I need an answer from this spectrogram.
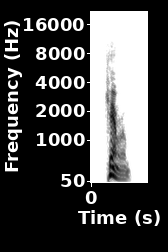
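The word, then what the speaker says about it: Qerim: She says, Stephen, Karam rhymes with harem. Karam, harem, Karam, harem. Okay, I got it.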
